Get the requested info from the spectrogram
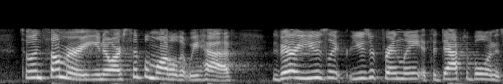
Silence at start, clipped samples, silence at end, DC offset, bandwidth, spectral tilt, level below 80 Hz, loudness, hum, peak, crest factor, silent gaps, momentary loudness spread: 0.25 s; under 0.1%; 0 s; under 0.1%; 5.4 kHz; -4.5 dB/octave; -54 dBFS; -13 LUFS; none; 0 dBFS; 12 dB; none; 8 LU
